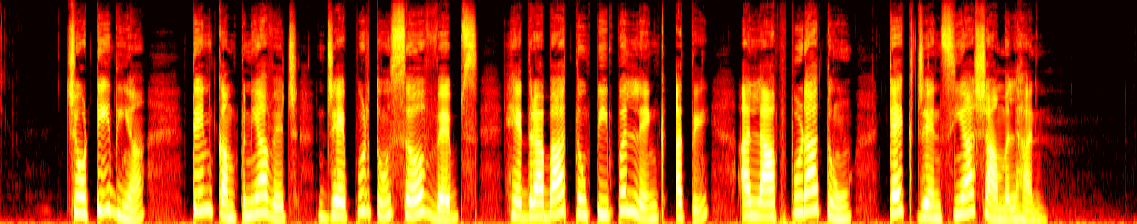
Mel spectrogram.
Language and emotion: Punjabi, neutral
